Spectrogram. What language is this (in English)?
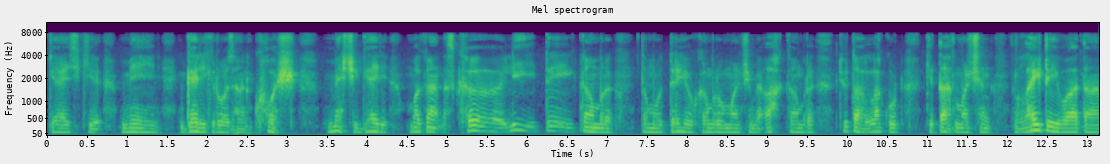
Kashmiri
